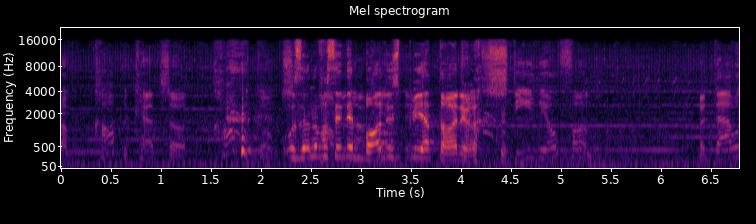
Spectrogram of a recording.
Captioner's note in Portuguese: risos; risos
